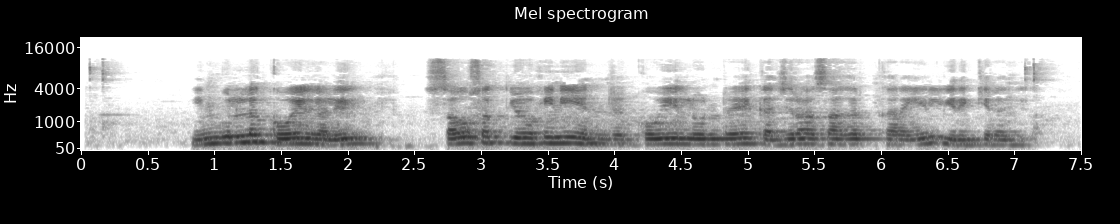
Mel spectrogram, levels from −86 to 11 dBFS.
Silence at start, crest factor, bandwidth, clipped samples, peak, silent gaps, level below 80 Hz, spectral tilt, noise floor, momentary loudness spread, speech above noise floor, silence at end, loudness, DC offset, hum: 0.85 s; 16 dB; 11.5 kHz; under 0.1%; -2 dBFS; none; -60 dBFS; -6 dB/octave; -58 dBFS; 11 LU; 42 dB; 0.3 s; -16 LUFS; under 0.1%; none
